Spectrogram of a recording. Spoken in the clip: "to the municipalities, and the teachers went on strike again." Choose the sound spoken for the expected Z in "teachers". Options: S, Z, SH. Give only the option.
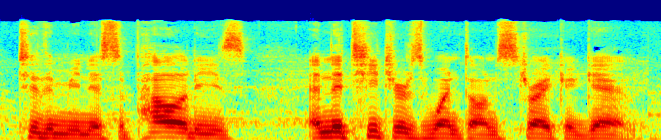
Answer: Z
